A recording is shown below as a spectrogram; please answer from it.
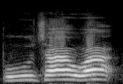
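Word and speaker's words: पूजा: 들어가도록 하겠습니다.에 거기 보면은 부자와 채식주의 나와 있습니다. 여러분 책에는 부자라 됐지만 원 발음은 인도 관 된 소리가 납니다. 부자.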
